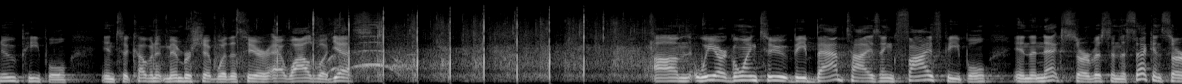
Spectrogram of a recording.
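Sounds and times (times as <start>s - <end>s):
speech: 0.0s - 3.7s, 6.5s - 11.8s
church congregation clapping: 1.5s - 7.2s.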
